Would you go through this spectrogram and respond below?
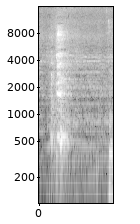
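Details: Hiccups: a brief sharp voiced catch, then a quiet pause and another short sound.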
